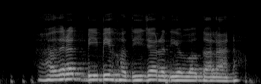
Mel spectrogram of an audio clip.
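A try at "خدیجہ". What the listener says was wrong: खदीजा में दाल है या ता है? मगर सबने ता पढ़ा है।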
